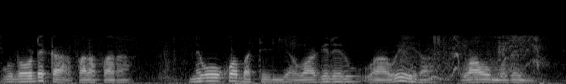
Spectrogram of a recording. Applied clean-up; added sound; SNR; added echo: none; Zipper (clothing); 16 dB; none.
